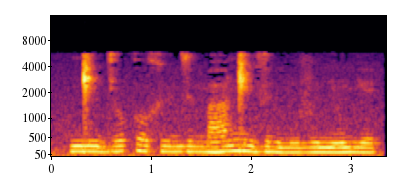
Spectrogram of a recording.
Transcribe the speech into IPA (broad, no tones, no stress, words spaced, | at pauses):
ŋ͡ǁĩdʲoko xʉnzʉmaŋ͡ǁĩ zɨmɨ vɨnʲũnʲe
